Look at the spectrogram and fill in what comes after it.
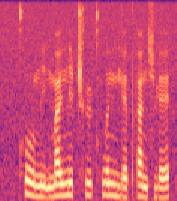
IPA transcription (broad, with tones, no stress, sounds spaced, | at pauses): kʰ o˥˨ ʊ̯ n̪ ḭ˨˩ n m a˦ ɪ̯ n̪ i˥˨ ʈ͡ʂʰ ɻ̩˦ kʰ w ə˦ n m j ɛ˨˦ pʰ a˥˨ n ɕ ɥ ɛ˨˦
